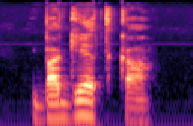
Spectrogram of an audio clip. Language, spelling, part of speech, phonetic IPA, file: Polish, bagietka, noun, [baˈɟɛtka], Pl-bagietka.ogg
